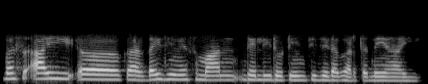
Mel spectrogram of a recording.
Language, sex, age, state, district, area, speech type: Punjabi, female, 18-30, Punjab, Fazilka, rural, conversation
